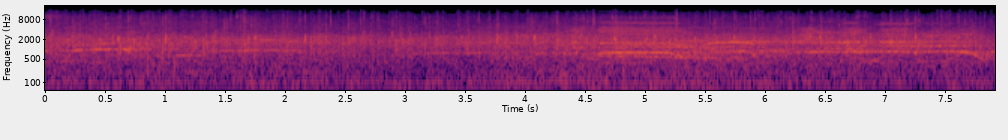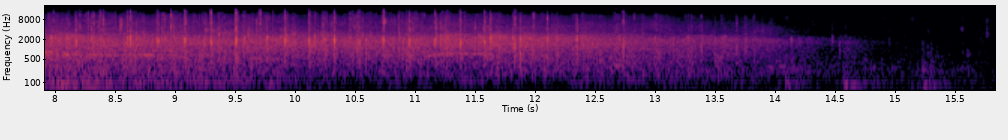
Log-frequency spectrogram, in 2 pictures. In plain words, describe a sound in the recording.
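An audience applauds loudly in a large echoing hall and slowly fades.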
